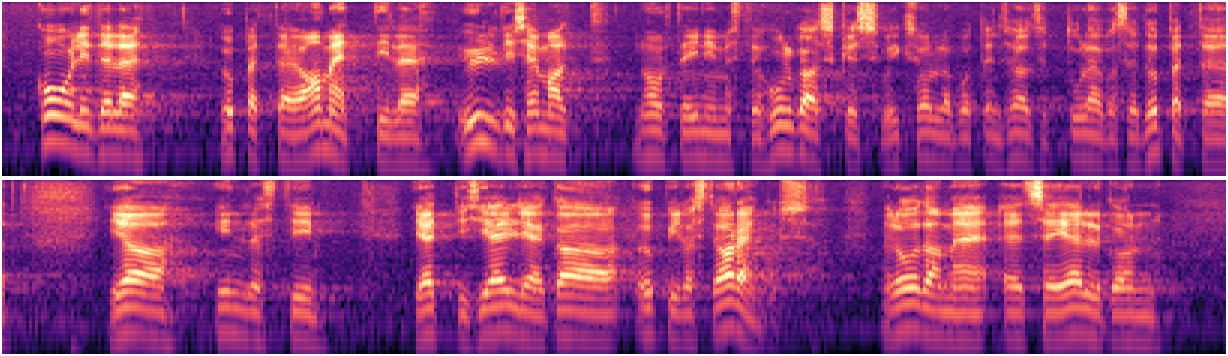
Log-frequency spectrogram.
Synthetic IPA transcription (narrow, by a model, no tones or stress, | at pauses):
ko̞ːlʲid̪̥e̞le̞ | ɤpːˑe̞t̪ːˑɑjɑɑme̞t̪ːile̞yld̪ise̞mɑlt̪ˑ | no̞ːrt̪e̞inime̞st̪e̞ɦulɡ̥ɑske̞svɤjkso̞lːɑpo̞t̪ːˑe̞nsiɑːlse̞t̪ːule̞vɑse̞d̪ɤpːˑe̞t̪ːˑɑjɑd̪̥ | jɑkind̪̥lɑst̪i | jæt̪ʲːisjælʲjekɑɤpːilɑst̪e̞ɑɾe̞ŋɡ̥us | me̞̰lo̞ːd̪̥ɑme̞et̪se̞jælɡ̥o̞n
